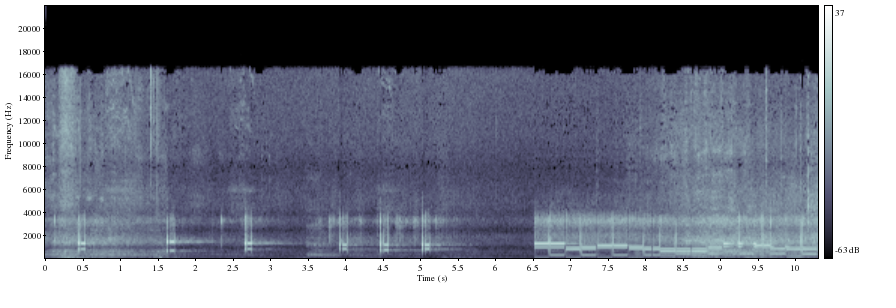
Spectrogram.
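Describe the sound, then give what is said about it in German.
Keypad tones from a cordless Motorola S1200 telephone, tapped out to play the Tetris melody over a normal phone line: a handful of separate short beeps, then a fast continuous run of dialing tones that steps up and down like a little melody, clear with no talking. “ihr habt das Telefon von ST gerade schon gesehen. Das ist ein wunderhübsches Motorola S1200 irgendwas.”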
